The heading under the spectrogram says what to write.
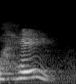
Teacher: Quando eu falo rei, eu fico muito mais no E do que no I. Então tem uma vogal E e e uma semivogal, vou até fazer aqui menor, ó, uma semivogal I. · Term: decrescente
